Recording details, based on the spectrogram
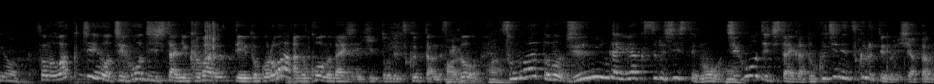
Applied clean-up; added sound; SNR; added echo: none; Camera; 14 dB; none.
